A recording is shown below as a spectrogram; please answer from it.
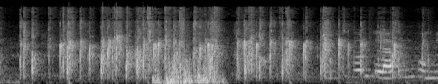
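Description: An audience claps for a student giving a Teacher's Day speech, with scattered, uneven hand claps mixed with nearby talking voices and a brief louder burst of clapping in the middle.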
